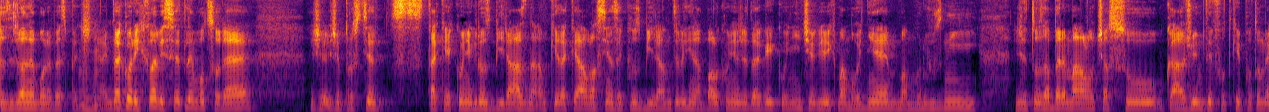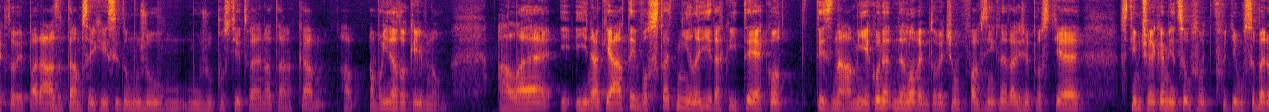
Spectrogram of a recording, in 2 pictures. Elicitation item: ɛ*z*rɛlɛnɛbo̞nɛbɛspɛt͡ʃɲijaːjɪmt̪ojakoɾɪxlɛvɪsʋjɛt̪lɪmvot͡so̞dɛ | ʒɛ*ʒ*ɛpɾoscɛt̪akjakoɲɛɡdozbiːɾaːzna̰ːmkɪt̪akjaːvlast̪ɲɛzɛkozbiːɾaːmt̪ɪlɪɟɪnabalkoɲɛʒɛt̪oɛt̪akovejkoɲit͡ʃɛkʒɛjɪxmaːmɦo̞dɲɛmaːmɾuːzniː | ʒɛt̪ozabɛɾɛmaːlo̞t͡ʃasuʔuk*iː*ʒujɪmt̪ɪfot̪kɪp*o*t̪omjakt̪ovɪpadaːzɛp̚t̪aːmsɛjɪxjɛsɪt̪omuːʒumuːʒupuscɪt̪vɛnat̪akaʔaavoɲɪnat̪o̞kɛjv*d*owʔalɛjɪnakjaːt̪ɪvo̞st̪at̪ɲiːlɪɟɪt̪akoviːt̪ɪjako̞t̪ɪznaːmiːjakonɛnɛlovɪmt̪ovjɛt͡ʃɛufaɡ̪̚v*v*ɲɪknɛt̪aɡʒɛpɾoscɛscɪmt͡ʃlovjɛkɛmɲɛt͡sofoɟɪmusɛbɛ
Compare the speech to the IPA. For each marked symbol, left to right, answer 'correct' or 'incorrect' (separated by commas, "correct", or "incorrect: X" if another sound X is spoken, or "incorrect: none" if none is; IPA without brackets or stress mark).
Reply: correct, correct, incorrect: aː, correct, incorrect: n, incorrect: z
